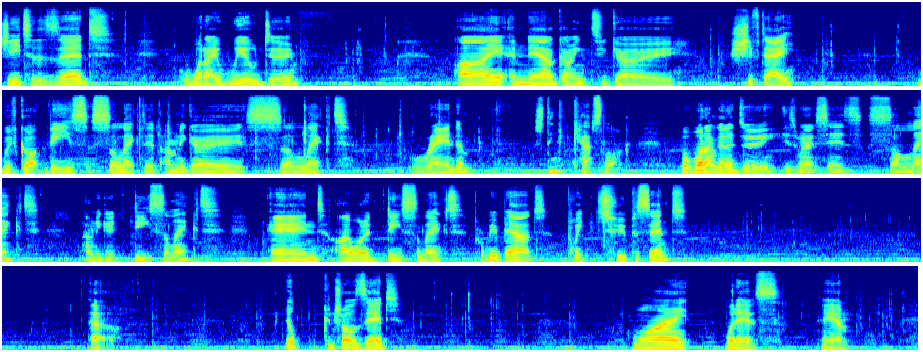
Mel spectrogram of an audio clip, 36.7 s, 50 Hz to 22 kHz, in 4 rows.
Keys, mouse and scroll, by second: 1.3 middle click, 3.2 Tab, 4.6 click, 7.1 ctrl+a, 7.8 Tab, 10.4 space, 18.4 right click, 21.7-24.0 right drag, 25.5 3, 26.5 middle click, 27.8 middle click, 28.2 z, 28.8-29.9 middle drag, 30.2 ctrl+z, 30.9 space, 32.4-35.4 middle drag, 35.8 ctrl+z, 36.4 middle click.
